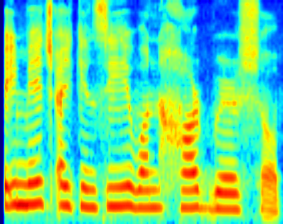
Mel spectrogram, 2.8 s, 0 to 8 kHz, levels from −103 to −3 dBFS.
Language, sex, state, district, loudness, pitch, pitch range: English, female, Arunachal Pradesh, Lower Dibang Valley, -17 LUFS, 240 Hz, 220-260 Hz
